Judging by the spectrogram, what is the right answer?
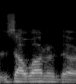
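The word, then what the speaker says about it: ザ・ワールド: For the English, they had to say behold the world instead of like just the world because Zawarudo, that's Yeah. 4 syllables, the world is 2 syllables, so it's like what do you want me to do?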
